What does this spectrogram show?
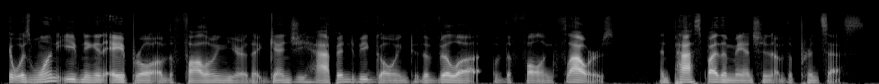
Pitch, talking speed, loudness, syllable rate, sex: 100 Hz, 210 wpm, -24 LUFS, 5.8 syllables/s, male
